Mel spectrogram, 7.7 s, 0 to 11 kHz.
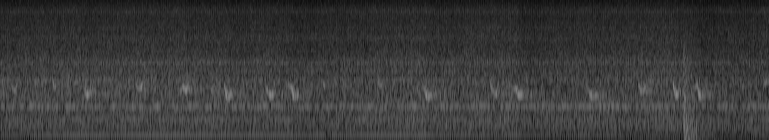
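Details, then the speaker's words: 2014 Chevrolet Cruze LT/RS bought with engine damage, idling after an oil fill: quiet idle with sharp chirps about twice a second, first mistaken for a belt squeak, traced to the coil cover; number 3 spark plug was loose. "It sounds like some of the gerbils are trying to get out of our engine. First I thought it might be a belt that was squeaking, making a funny sound. I ended up isolating the noise to the cover that goes over the coils."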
